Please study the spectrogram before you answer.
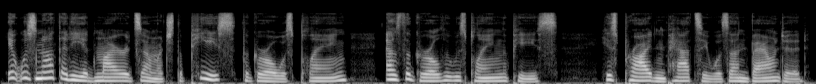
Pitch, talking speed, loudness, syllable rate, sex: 175 Hz, 205 wpm, -17 LUFS, 4.9 syllables/s, female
